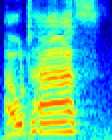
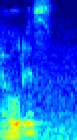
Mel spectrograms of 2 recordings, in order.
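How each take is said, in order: First: The name is called out in a thick Southern accent. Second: The name is said in a plain, neutral accent. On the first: "somebody with a really thick, like, southern accent" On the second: "it's still the same pronunciation"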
